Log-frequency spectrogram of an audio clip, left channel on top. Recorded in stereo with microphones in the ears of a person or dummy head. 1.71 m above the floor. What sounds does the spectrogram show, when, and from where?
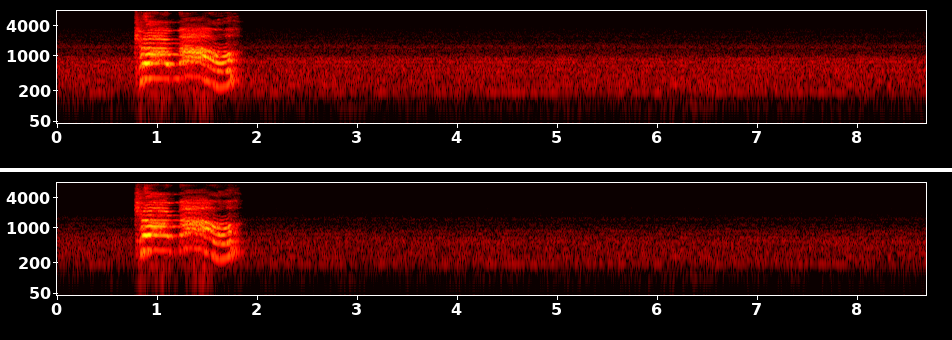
0.8 s a shout: 30° left (ahead or behind), 2.5 m; by 1.8 s 45° left (ahead or behind), 2 m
